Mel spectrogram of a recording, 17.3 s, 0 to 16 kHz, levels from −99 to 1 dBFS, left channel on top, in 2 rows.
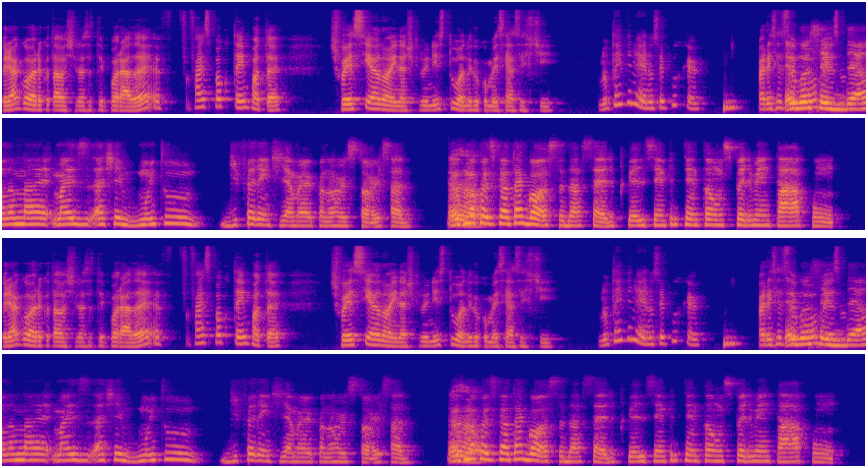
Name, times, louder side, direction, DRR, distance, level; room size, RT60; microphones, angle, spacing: voice 1, 0.0-1.6 1.9-2.8 3.3-5.5 6.0-7.0 7.6-8.4 13.1-13.5, left 1 dB, 10° left, 0.6 m, -33 dB
voice 2, 7.8-12.7 13.1-16.9, left 3 dB, 60° left, 0.7 m, -31 dB
10.5 x 4.6 x 5.2 m
head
